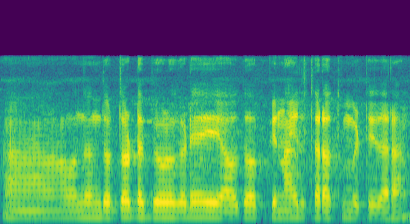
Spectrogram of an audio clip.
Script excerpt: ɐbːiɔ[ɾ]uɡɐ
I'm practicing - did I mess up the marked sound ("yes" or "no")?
yes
